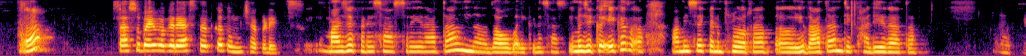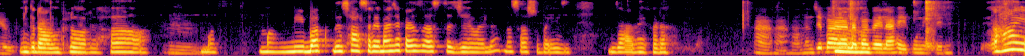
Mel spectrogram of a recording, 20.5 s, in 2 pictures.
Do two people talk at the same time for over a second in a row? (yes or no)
no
